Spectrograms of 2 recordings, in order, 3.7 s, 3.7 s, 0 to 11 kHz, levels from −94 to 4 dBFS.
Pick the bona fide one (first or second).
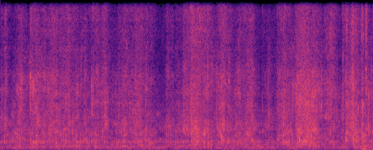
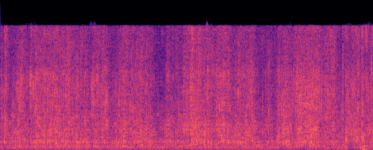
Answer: second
